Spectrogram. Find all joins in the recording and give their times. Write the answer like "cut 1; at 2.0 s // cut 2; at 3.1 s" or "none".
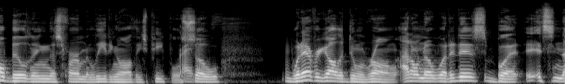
cut 1; at 2.8 s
